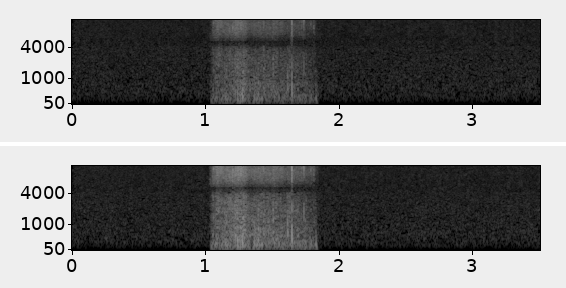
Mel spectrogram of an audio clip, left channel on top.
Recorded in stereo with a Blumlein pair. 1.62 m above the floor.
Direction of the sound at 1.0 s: 70° right.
